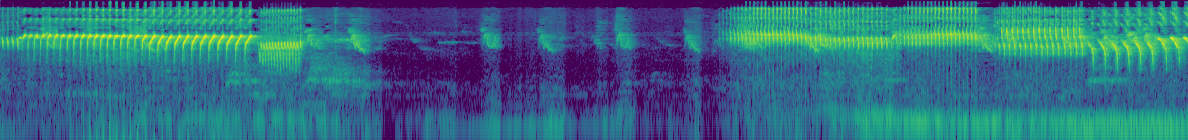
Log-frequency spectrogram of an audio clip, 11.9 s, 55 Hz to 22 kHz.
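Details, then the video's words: Powerful song of a Gray Belgian canary, meant to get a quiet pet canary singing; long fast pulsed trills, a gap with soft clicks, then varied rolled and buzzy trills with a low hum beneath. "Coloque Esse Canto de Canário Belga Cinza e Veja o Seu Cantar em 5 Minutos!"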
